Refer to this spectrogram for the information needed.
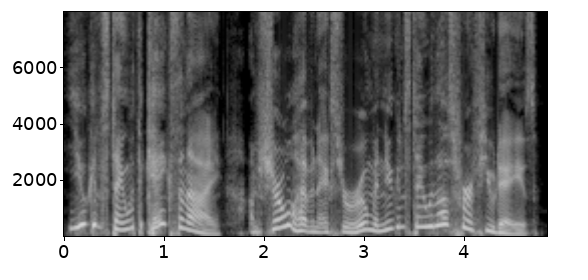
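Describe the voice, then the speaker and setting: A man voicing an excitable, playful young female cartoon pony in a dramatic fan fiction reading. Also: very high voice, fairly quick, breathy edge, no room sound, clean studio sound, pitched above the performer's own voice, exaggerated voice. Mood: cheerful. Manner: excitable, gushing, teasing.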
